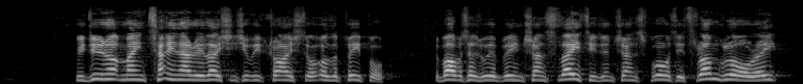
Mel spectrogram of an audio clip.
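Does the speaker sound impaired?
Yes: Parkinson's disease; Parkinson's with arthritis, diagnosed by brain scan after failed medical, dragging foot, shaking; new tablets from new consultant in Nottingham after over a year undertreated, masked face; speech affected at brain scan, per doctors.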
